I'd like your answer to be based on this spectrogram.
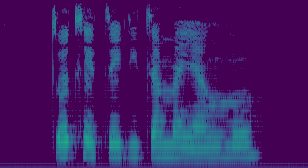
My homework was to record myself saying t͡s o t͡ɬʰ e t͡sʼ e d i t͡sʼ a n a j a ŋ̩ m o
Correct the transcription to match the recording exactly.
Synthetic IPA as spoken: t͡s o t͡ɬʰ e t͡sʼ e d i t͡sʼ a m a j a ŋ̩ m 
